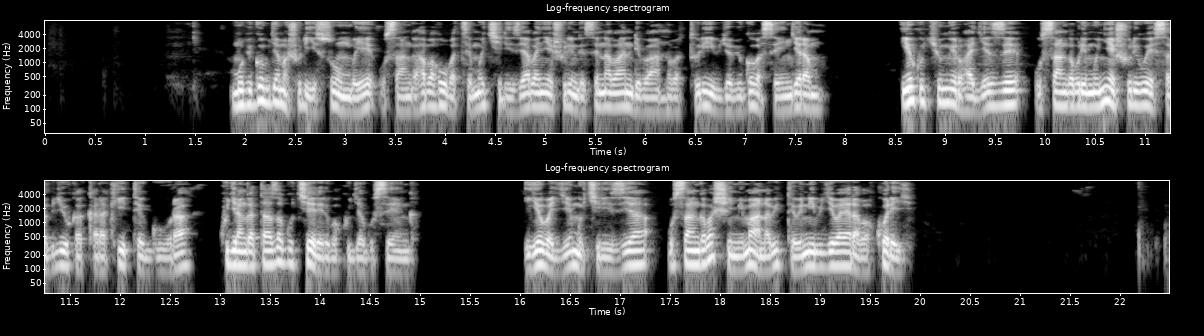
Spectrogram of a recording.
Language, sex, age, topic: Kinyarwanda, male, 25-35, education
